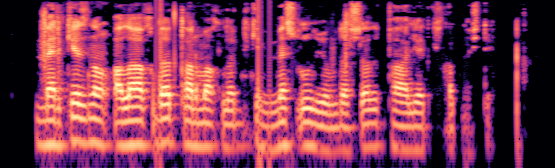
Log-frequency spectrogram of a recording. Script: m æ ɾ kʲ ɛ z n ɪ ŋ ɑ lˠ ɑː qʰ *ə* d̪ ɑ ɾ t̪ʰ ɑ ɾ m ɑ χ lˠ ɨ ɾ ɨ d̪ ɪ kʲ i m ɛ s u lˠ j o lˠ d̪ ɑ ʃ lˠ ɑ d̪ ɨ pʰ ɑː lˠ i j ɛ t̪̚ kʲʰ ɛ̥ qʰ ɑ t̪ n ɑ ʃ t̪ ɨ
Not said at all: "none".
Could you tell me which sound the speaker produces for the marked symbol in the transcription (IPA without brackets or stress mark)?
ə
